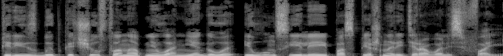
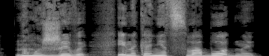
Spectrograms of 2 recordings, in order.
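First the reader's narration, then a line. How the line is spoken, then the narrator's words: Exclaimed. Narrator (Russian): Карсис воскликнула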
